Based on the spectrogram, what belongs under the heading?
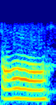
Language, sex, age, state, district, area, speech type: Assamese, female, 18-30, Assam, Majuli, urban, conversation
